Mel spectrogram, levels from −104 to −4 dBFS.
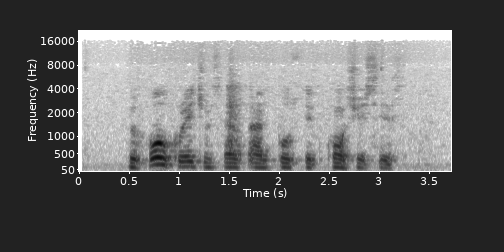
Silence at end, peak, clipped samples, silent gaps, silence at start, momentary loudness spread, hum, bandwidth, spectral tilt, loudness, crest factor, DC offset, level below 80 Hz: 0.55 s; -2 dBFS; under 0.1%; none; 0.5 s; 16 LU; none; 16 kHz; -7.5 dB/octave; -23 LUFS; 22 dB; under 0.1%; -58 dBFS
